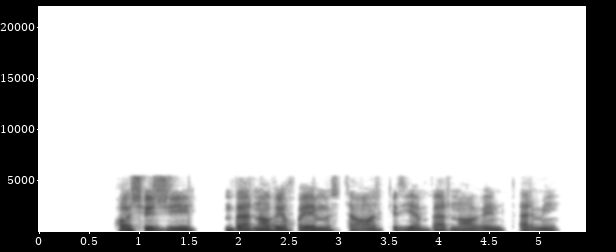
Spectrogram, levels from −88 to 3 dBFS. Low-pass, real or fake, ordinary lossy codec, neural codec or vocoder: 5.4 kHz; real; MP3, 48 kbps; none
